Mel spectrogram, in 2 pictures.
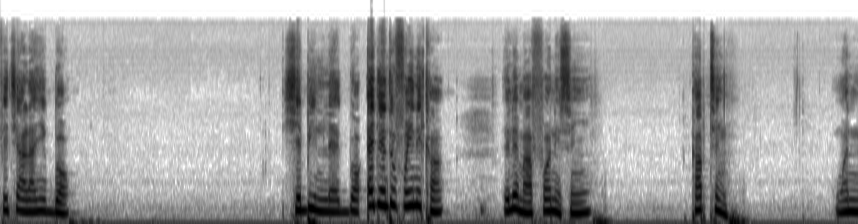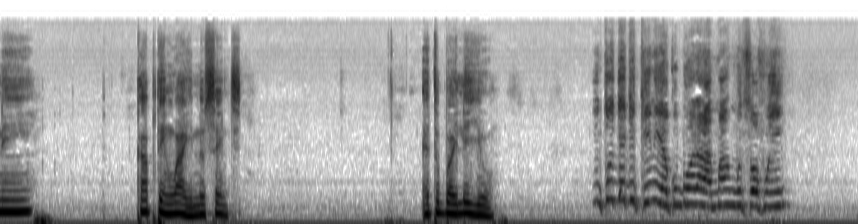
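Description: A man recites in a steady, chanting voice into a microphone, in short phrases with pauses between them.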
